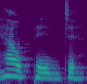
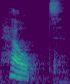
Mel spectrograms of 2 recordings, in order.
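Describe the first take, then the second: First: The ending is not a plain t sound. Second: The word ends with a clear t sound. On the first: The speaker calls it wrong. "I'm not saying helped" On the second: The speaker calls it right. "There's a t, t sound at the end"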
